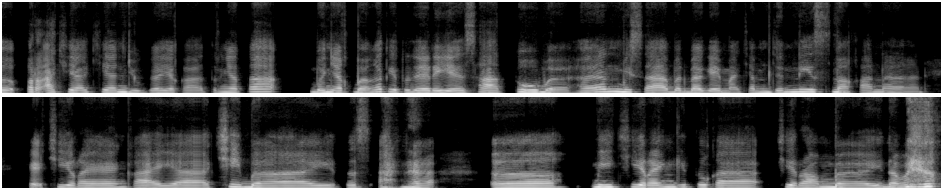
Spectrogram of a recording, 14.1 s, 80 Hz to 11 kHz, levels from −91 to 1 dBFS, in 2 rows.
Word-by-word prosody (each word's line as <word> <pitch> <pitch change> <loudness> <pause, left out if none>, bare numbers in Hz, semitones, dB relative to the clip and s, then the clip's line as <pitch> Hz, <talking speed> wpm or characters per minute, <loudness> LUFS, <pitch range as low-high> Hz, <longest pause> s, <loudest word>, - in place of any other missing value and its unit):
peraci-acian 245 0 -1
juga 210 -1 -7
ya, 215 -1 -5
Kak, 205 +1 -13
ternyata 230 +7 -3 0.3
banyak 235 0 +2
banget 230 +6 -1
itu 250 - -10
dari 210 -1 +2 0.2
1 225 +1 -2 0.2
bahan 225 +8 -1
bisa 240 -6 +2
berbagai 210 -2 -2
macam 210 +2 -7
jenis 265 +4 +2
makanan, 220 -1 -4 0.3
kayak - - -5
cireng, 225 -2 -1
kayak 205 -1 -1
cibay 225 -3 +1
terus 235 0 -8
ada, 220 -1 -1 0.4
eee, 225 +2 +3 0.3
mie 250 0 +9
cireng 250 -2 +2
gitu, 255 +1 -3
Kak, 230 -1 -1 0.2
cirambay 225 -2 +1
namanya, 275 +5 +9
225 Hz, 125 wpm, -24 LUFS, 215-245 Hz, 0.4 s, mie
